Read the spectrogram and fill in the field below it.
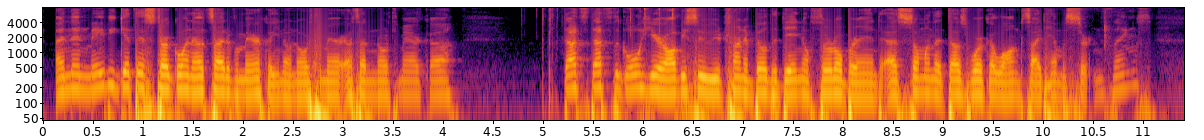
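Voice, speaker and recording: A man's fairly high voice at a very fast pace, with ordinary pitch variation, big swings in loudness and music in the background. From Canada. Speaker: streamer. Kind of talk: casual chat.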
